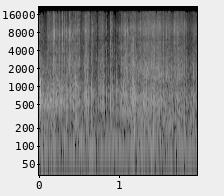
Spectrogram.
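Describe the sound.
Crinkling plastic packaging is opened with scissors. Soft rustles and crunches repeat irregularly at a low, fairly steady level.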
